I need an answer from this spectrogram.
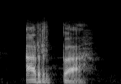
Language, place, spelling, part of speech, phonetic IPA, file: Occitan, Béarn, arpar, verb, [arˈpa], LL-Q14185 (oci)-arpar.wav
- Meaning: to claw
